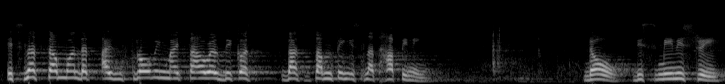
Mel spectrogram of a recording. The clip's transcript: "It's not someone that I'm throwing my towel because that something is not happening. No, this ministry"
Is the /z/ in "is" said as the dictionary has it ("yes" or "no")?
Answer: no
